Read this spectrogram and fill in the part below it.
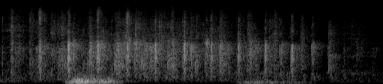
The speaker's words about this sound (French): Et bien évidemment, vous pouvez l'applaudir également.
